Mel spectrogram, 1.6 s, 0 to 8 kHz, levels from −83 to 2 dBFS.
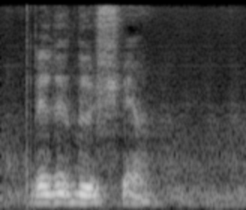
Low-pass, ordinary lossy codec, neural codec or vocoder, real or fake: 7.2 kHz; MP3, 64 kbps; codec, 16 kHz, 1 kbps, FunCodec, trained on LibriTTS, 50 frames a second; fake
